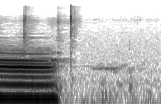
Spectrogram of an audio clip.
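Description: A woman's voice holding one long, flat-pitched drawn-out vowel for under a second, cutting off suddenly into silence.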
